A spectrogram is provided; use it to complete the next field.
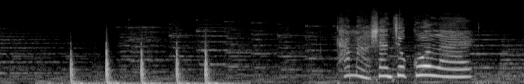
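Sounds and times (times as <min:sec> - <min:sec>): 
light knocks on a wall: 0:00.5 - 0:02.5
speech: 0:03.4 - 0:04.8.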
